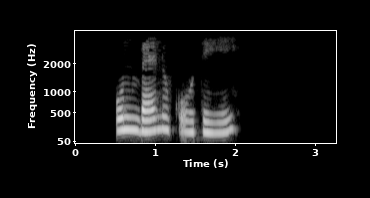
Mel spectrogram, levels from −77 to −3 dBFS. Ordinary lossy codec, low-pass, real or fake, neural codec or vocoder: MP3, 16 kbps; 3.6 kHz; real; none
